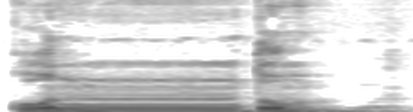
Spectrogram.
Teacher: Ini dengungnya itu posisi tarkik, karena nun huruf nun itu huruf tipis, jadi harus dijelaskan tipisnya nun. Kuntum langsung masuk ke makhrajnya nun, bukan NG Indonesia ya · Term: ikhfa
